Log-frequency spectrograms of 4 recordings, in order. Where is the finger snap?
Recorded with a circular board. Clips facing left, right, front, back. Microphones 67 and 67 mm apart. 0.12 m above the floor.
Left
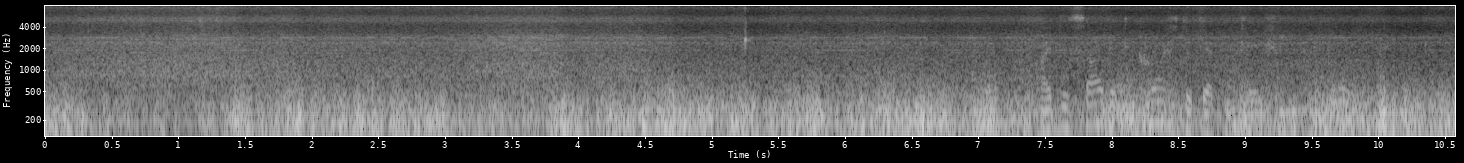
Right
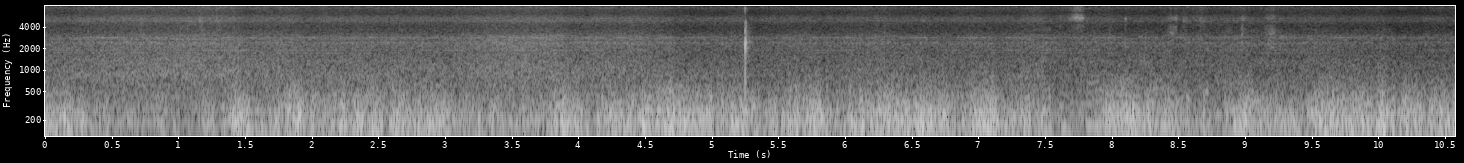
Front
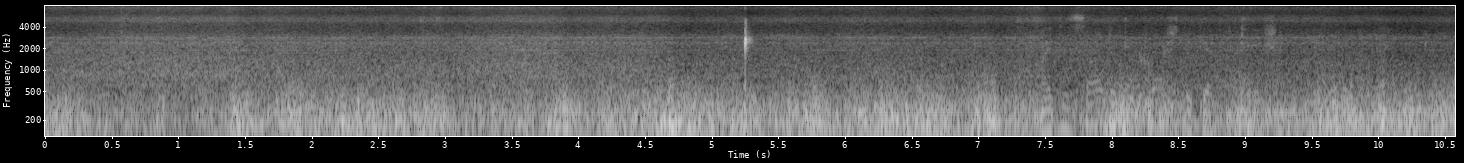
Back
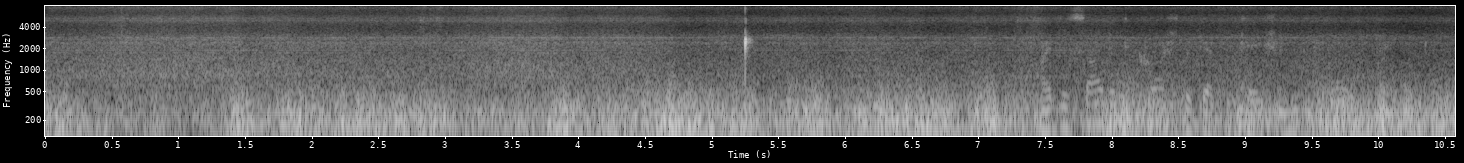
105° right.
